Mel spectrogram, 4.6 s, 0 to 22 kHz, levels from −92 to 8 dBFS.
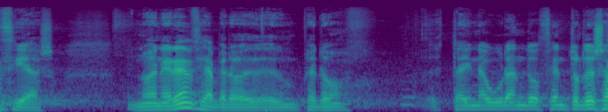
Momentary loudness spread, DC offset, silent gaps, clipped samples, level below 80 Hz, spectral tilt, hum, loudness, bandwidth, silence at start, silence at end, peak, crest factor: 24 LU; under 0.1%; none; under 0.1%; -68 dBFS; -4 dB/octave; none; -32 LUFS; 17 kHz; 0 s; 0 s; -10 dBFS; 24 dB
